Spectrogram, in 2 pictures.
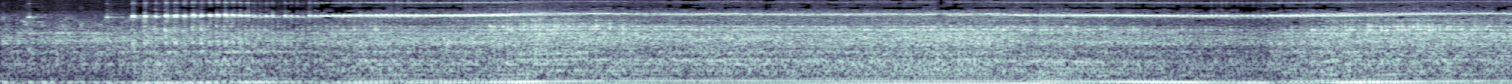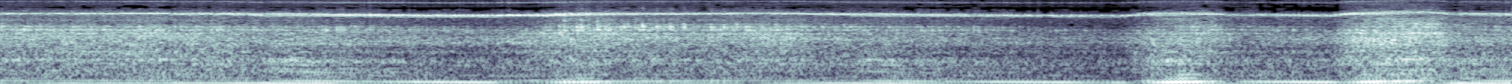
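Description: Diesel Trooper SUV's engine revved up and down about four times, with a steady high-pitched whistle from a turbo whistler fitted on its tailpipe.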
